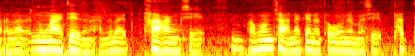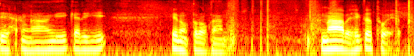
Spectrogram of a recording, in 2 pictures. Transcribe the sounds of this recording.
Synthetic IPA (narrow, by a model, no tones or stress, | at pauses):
anuŋajtʰezana̰a̰dunajtʰaŋsibʰamʰamsanakajnɔtʰawonamasipʰatːehaŋaŋɡikaɾiɡi | kajnɔwtɔɾɔkan | anabaɦektatʰoj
